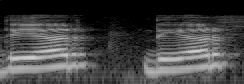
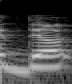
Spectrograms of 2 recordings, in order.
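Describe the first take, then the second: First: "there" drawn into "de-yar" with a full r; mispronunciation demo. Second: "there" cut short as "deh", no r; correct pronunciation. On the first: Teacher showing what not to read, over-pronounced r in "there". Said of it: "र पूरा नहीं पढ़ना है". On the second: Teacher showing how much to read, r-less "there". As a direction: say "there" without sounding the final r. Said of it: "इतना ही पढ़ना है". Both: Shown as a demonstration.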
